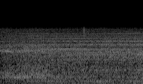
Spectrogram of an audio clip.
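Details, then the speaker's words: EV switched back on after a 1000 A shunt was swapped for a new one on the JLD404 meter: steady even hiss with a faint high tone as the DC-DC converter comes on; normal converter noise. "Turn it back on. Hear the wonderful hiss of the DC to DC converter come back on."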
